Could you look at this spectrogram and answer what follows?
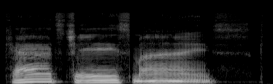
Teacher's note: These are all stressed words. They're important words. So, we need you to hear them.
